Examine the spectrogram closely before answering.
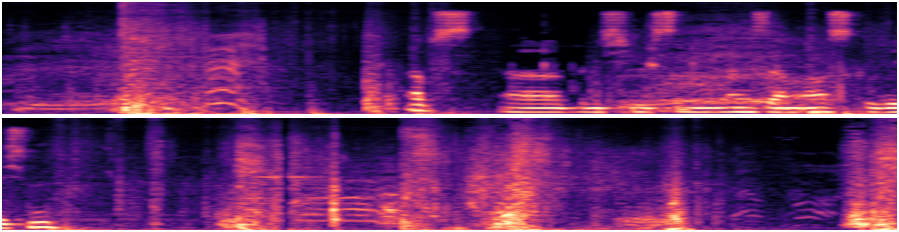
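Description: A bear growls and roars loudly.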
